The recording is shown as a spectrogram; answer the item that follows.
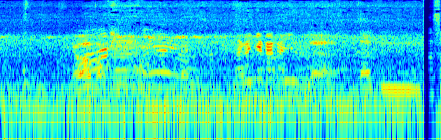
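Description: Bystanders' voices talking in short snatches over a steady low rumble of street background noise.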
